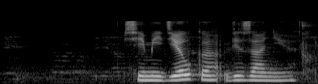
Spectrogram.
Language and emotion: Russian, neutral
